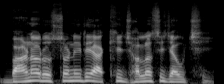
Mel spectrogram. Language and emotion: Odia, neutral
